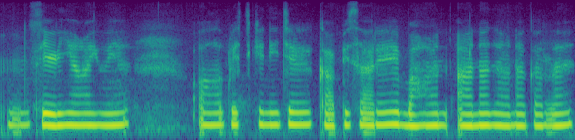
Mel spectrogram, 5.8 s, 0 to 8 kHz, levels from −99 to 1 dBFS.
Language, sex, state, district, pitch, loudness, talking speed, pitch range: Hindi, female, Maharashtra, Mumbai Suburban, 220 Hz, -14 LUFS, 165 wpm, 215-225 Hz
